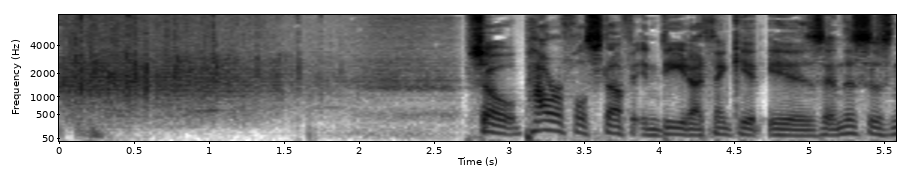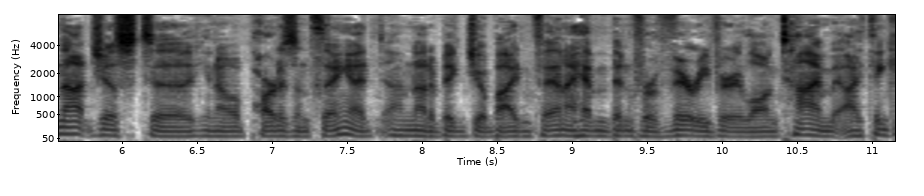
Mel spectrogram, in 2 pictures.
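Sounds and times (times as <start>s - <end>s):
large crowd applauding in a hall from Congress: 0.0s - 2.2s
speech: 2.7s - 11.1s.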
